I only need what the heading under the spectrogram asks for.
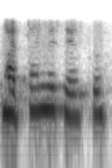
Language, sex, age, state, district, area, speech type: Sindhi, female, 18-30, Madhya Pradesh, Katni, urban, conversation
